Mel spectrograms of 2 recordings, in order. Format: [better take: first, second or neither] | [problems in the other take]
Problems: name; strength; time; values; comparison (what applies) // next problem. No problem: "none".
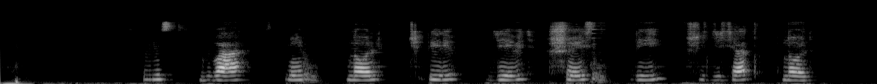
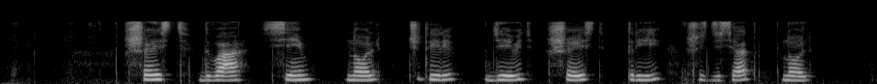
second | noise reduction (neural mask model DeepFilterNet 3)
